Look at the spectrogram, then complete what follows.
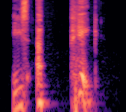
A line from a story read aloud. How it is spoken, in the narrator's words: she spat at Lion Walker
